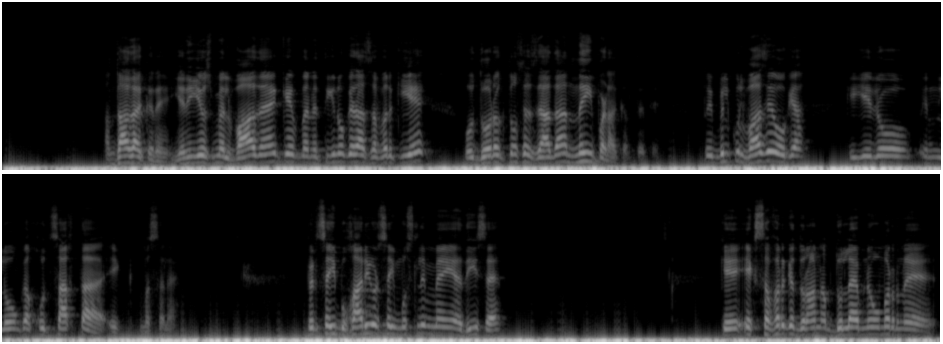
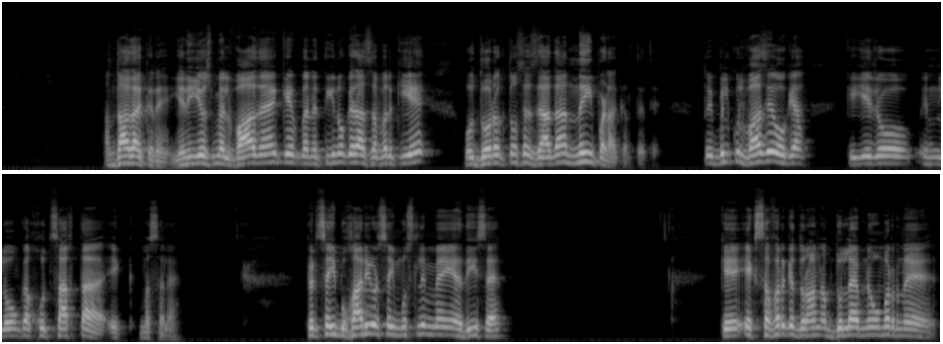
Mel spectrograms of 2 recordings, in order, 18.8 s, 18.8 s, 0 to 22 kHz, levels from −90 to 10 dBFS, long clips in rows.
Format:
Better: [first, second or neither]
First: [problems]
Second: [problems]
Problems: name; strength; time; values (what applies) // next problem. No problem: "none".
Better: second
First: low rumble; noticeable; throughout; 15 dB below the speech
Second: none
